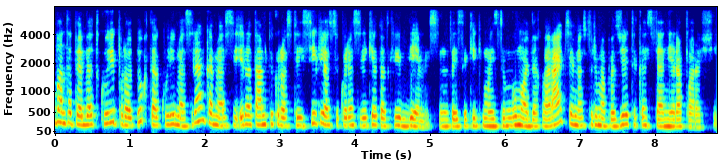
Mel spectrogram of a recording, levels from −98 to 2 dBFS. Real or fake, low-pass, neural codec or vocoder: real; 7.2 kHz; none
